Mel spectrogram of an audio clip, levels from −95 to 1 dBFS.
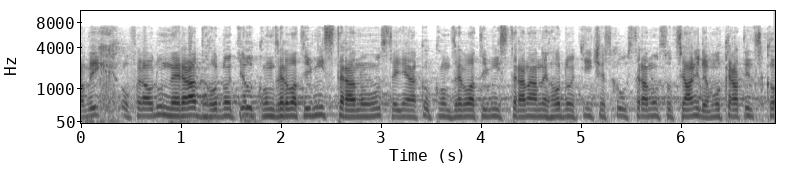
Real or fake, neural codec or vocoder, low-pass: fake; codec, 16 kHz, 16 kbps, FreqCodec, larger model; 7.2 kHz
